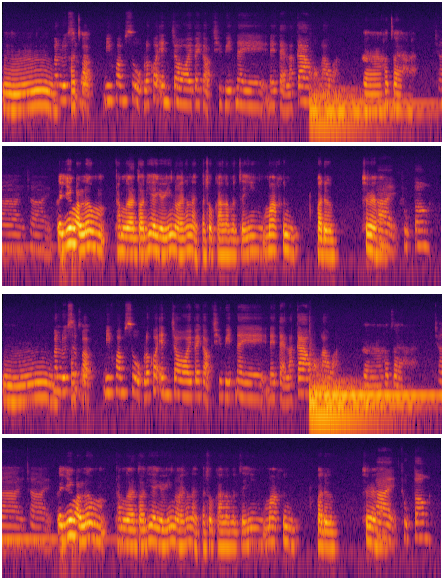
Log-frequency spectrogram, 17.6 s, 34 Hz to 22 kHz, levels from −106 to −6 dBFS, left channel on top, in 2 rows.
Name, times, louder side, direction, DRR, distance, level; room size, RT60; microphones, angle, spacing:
voice 1, 0.0-1.1 1.4-1.7 7.2-8.3 9.9-14.7 15.1-15.5 16.0-16.5, left 4 dB, 40° left, 0.4 m, -27 dB
voice 2, 1.0-6.7 8.7-9.8 16.3-17.4, right 2 dB, 25° right, 0.6 m, -37 dB
sound 1, 6.2-10.5, right 7 dB, 80° right, 0.3 m, -33 dB
4.8 x 3.1 x 2.9 m
head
